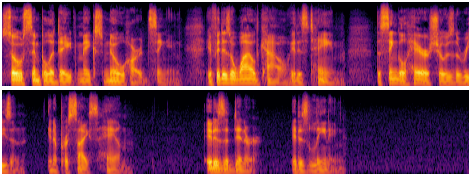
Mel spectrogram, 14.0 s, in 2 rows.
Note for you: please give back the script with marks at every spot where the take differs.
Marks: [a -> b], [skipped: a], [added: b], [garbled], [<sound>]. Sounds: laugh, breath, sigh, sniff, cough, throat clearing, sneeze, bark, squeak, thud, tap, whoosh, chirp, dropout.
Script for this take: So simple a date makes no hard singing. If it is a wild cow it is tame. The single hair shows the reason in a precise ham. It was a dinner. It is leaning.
So simple a date makes no hard singing. If it is a wild cow it is tame. The single hair shows the reason in a precise ham. It [was -> is] a dinner. It is leaning.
